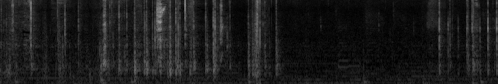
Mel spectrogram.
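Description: Irregular clicks and light knocks, scattered and uneven.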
